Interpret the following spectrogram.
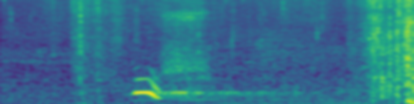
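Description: A person's short hummed 'mm', falling in pitch and then held faintly, over soft rustling as plaster powder is scooped from a paper sack into a plastic tray.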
